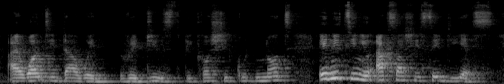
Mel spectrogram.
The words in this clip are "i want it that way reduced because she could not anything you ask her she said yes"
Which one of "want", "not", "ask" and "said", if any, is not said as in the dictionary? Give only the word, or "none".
ask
